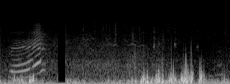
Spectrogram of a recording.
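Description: Hoofbeats of a horse cantering on grass, heavy irregular thuds that grow stronger in the second half, over wind on the microphone. Near the start a person's short rising shout rings out.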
